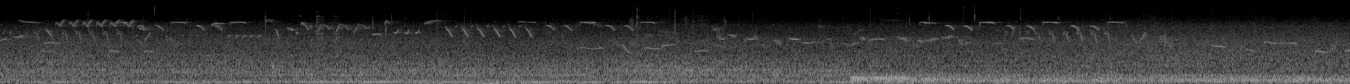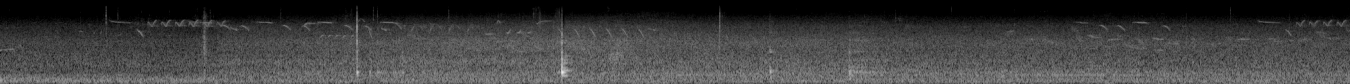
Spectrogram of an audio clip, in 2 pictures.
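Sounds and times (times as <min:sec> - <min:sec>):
small birds chirping: 0:00.0 - 0:20.4.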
